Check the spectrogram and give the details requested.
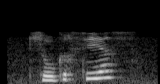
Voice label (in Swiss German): "zuckersiess", alsace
